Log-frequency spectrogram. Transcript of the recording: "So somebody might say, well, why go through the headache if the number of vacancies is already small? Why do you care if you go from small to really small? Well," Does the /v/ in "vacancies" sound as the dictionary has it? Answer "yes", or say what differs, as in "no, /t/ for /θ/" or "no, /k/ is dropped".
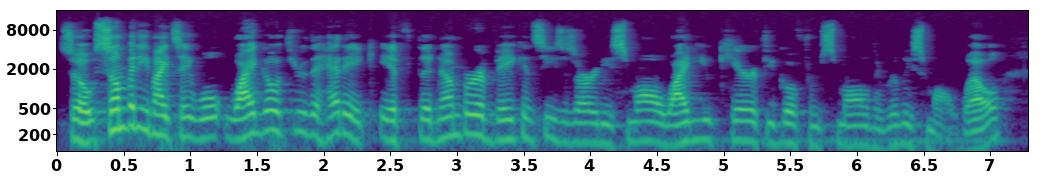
yes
